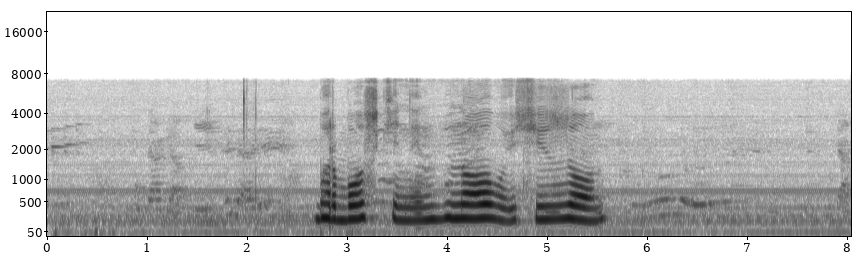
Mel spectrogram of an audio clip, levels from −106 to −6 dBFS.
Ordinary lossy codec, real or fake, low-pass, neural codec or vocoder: none; real; 7.2 kHz; none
